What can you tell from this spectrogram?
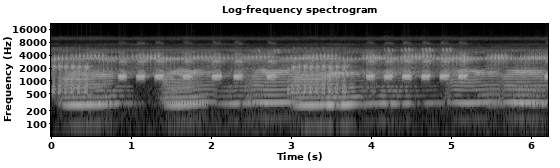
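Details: Frog croaking in a dense, rhythmic sequence of nasal, harmonic notes, each lasting about half a second, with brief clicking pulses layered above. The notes repeat with hardly a pause across the whole stretch, and no other sounds stand out.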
